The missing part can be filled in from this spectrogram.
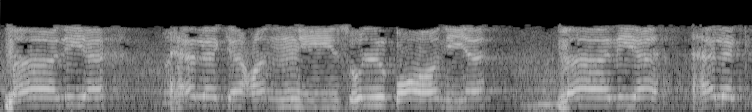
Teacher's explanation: ما تدغمها لكن يا من مع السكتة اللطيفة شنو بدون نفس وكيفية الإظهار أن يوقف على مالية وقفة لطيفة من غير قطع النفس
